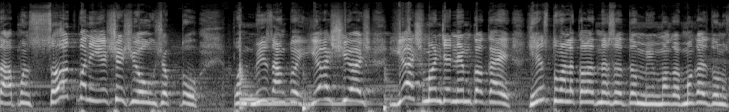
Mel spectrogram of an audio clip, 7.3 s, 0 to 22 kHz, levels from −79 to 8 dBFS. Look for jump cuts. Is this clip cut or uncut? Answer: uncut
